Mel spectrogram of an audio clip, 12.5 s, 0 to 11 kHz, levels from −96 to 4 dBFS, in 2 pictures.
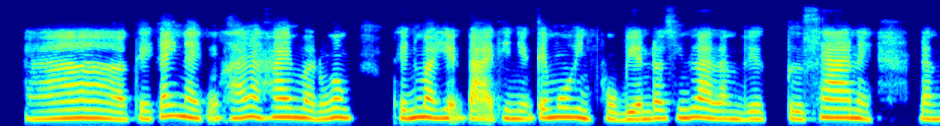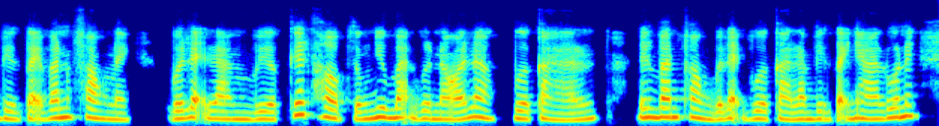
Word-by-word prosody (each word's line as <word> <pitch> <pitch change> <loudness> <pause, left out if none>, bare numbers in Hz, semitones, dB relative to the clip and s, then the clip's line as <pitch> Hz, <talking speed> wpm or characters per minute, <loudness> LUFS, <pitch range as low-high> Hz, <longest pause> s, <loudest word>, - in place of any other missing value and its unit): À, 210 0 0
cái 200 -1 -5
cách 270 +4 0
này 235 -5 +3
cũng 195 - -7
khá 225 +1 -2
là 255 - +2
hay 245 +1 +2
mà, 230 -3 +2
đúng 195 +2 -3
không? 240 0 +2 0.3
Thế 215 - +1
nhưng 235 - +5
mà 245 - +6
hiện 220 0 0
tại - - +1
thì 220 - -2
những 200 0 -3
cái 230 - 0
mô 245 +1 +3
hình 235 -3 +2
phổ 190 - -3
biến 190 +2 0
đó 215 - 0
chính 225 +1 0
là 235 - +3
làm 200 -2 -3
việc 190 0 -6
từ 200 - -3
xa 235 +3 +2
này, 210 -3 +1 0.3
làm 200 -1 -3
việc 195 -2 -3
tại - - +1
văn 225 +2 +3
phòng 225 -5 0
này, 180 - -3 0.3
với 200 0 +1
lại 235 -2 +2
làm 190 -2 -1
việc 190 0 -1
kết 310 +4 +4
hợp, 230 -4 +2
giống 190 +1 0
như 235 +1 +5
bạn 240 0 +2
vừa 200 - -1
nói 190 0 +1
là 245 -4 +2
vừa 205 -2 +1
cả 175 -5 -2 0.4
lên 235 -1 +3
văn 240 0 +6
phòng 215 -6 +1
với 185 - -1
lại - - +1
vừa 200 0 0
cả 195 0 -2
làm 190 +1 0
việc 195 0 -3
tại - - +2
nhà 200 -2 +1
luôn 240 +4 +3
ấy, 275 - -1
210 Hz, 305 wpm, -24 LUFS, 195-235 Hz, 0.4 s, mà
